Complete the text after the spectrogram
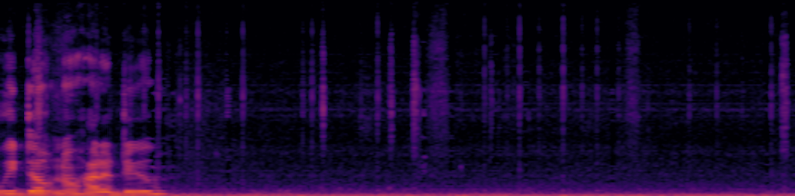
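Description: A felt-tip pen squeaks softly across paper.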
